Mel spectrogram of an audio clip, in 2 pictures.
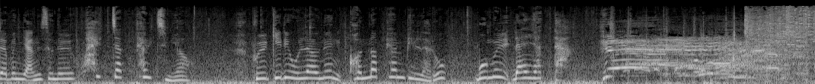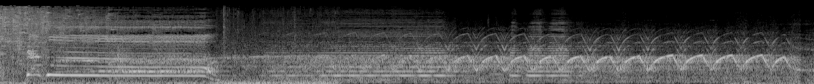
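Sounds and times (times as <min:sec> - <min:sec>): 
speech: 0:00.0 - 0:07.6, 0:08.4 - 0:10.4
fire truck siren arriving at a fire: 0:09.8 - 0:16.2.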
